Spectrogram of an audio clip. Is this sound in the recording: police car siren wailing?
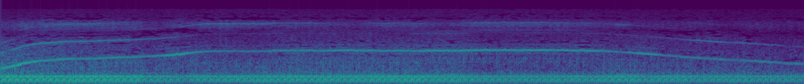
yes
